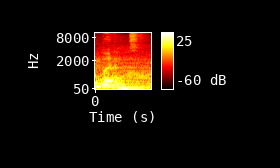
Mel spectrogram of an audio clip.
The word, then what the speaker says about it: Byrne: Namanya tulisannya B-Y-R-N-E, dibacanya Burn.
